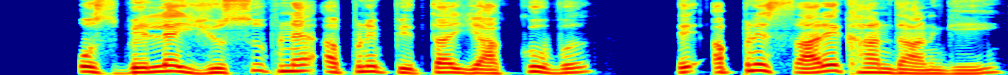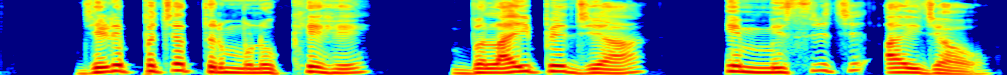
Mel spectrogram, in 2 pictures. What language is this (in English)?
Dogri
